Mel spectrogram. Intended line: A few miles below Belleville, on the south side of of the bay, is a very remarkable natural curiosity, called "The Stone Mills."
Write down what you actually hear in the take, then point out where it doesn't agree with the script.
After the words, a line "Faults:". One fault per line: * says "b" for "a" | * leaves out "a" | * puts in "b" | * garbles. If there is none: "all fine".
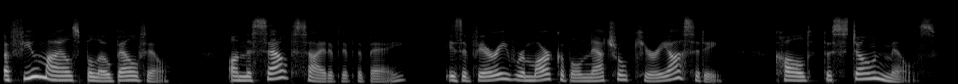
A few miles below Belleville, on the south side of of the bay, is a very remarkable natural curiosity, called "The Stone Mills."
Faults:
all fine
